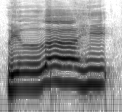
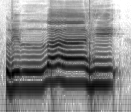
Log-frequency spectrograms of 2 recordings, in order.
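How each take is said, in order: No difference in how they are said.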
